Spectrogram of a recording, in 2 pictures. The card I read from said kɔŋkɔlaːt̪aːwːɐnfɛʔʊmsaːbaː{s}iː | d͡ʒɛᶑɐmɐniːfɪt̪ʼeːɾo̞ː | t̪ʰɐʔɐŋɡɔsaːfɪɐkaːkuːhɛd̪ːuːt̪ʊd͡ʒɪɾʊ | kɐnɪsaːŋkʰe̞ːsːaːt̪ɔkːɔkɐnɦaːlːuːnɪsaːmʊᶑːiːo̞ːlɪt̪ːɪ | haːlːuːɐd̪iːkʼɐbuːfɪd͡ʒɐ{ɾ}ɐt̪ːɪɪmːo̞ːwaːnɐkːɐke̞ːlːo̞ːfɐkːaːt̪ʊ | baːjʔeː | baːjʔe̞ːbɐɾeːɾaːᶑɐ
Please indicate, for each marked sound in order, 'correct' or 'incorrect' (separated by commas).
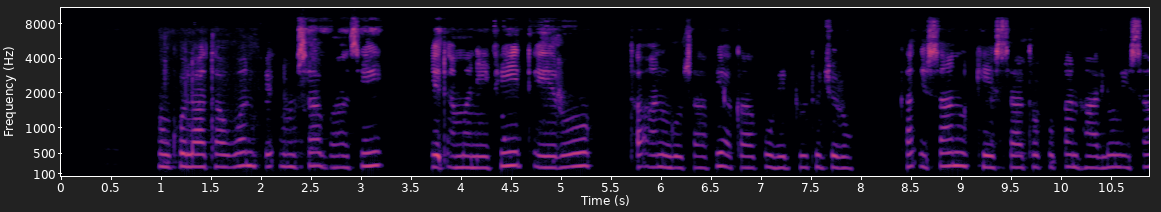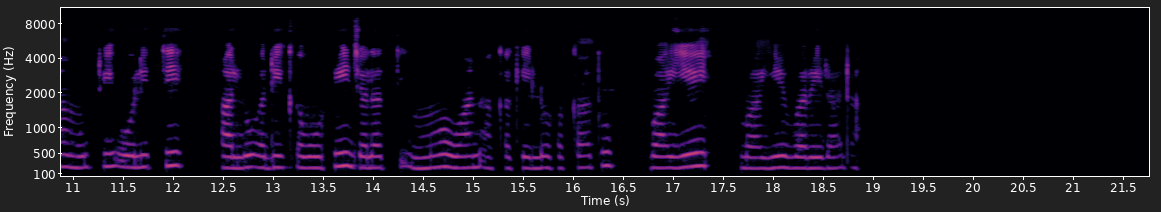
correct, incorrect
